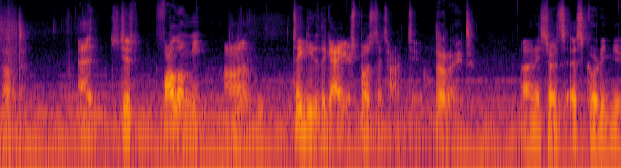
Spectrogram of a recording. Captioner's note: stutters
